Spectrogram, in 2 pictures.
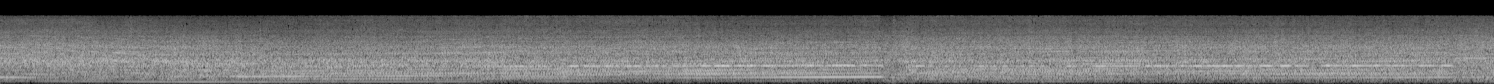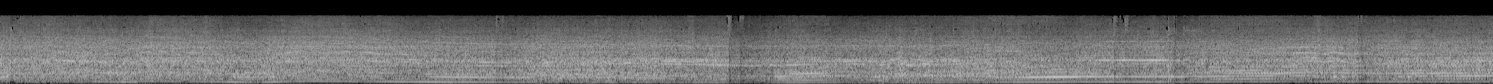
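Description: Lotus Elise Sport 160's Rover K-series four-cylinder engine heard from inside the cabin, its pitch climbing through each gear and dropping back at the gear changes and lifts off the throttle, short-shifted well below high revs. A steady hiss of tyres and spray on the wet track runs underneath.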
